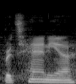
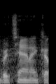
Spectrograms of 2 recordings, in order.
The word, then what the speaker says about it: Britannia: So I was corrected that it's pronounced Britannia and not Britannica like I've been saying.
